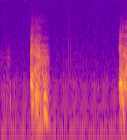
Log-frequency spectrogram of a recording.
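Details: Two harsh, moist-sounding coughs, the first a double burst, the second cut off, from an adult climber at Everest base camp with an upper respiratory infection not responding to medicine, recorded on home video.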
